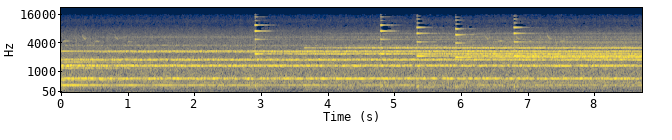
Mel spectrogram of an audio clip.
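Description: Slow, quiet classical guitar music: earlier notes are left ringing, and five soft single high notes are plucked one at a time in the second half.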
